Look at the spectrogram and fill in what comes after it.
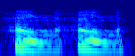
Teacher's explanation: NG as in the end of the word hang yeah so with the NG you should feel the contact of the arch of your tongue somewhere in the middle of the mouth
